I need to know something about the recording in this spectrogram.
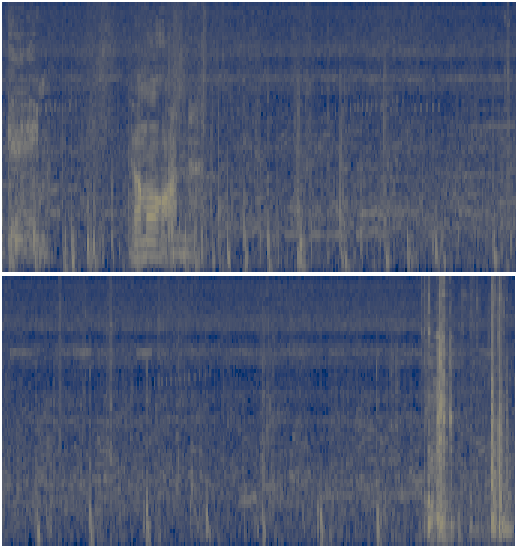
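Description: Footsteps tap steadily on a hard path.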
